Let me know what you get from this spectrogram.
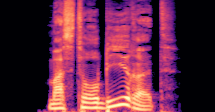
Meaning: second-person plural subjunctive I of masturbieren
- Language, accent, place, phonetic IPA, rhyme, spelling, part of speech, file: German, Germany, Berlin, [mastʊʁˈbiːʁət], -iːʁət, masturbieret, verb, De-masturbieret.ogg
